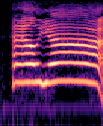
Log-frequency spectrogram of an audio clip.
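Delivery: very high, very loud shrill crowd cheer. Recalling a lady in the crowd answering Disco, retelling a crowd member's shout. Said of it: "the one lady in the crowd shouting".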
